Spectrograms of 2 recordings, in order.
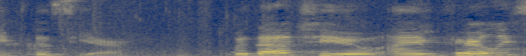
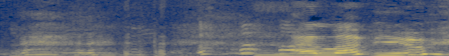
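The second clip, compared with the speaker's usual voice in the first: laughing; 4 semitones higher, much slower than usual. Real, not acted. Thanking her dad, laughing.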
